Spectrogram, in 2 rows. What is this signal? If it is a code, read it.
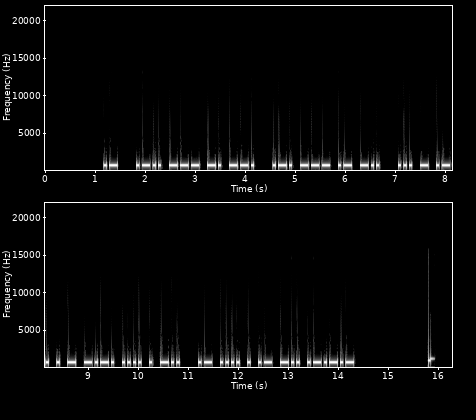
Morse code, heard as a keyed tone, about 22 wpm, 700 Hz. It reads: A LONG ROAD STRETCHED AHEAD.
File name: practice / 22wpm / Sentences with 2-Word Phrases - 22wpm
